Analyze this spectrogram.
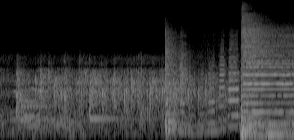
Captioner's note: applause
